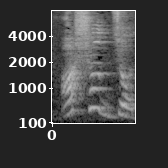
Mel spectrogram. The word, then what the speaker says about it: অসহ্য: কিন্তু শ্যাই হয়েছে, বাট হয়ের সাথে যখন আমরা জ ফলা দিলাম এখানে কি হলো, অসহ্য, জ উচ্চারণ হলো, ঠিক আছে?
